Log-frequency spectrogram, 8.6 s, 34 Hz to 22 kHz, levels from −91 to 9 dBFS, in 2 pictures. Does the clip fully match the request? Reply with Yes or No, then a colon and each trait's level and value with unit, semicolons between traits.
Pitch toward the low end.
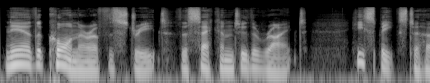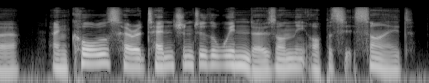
Yes: low, 115 Hz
